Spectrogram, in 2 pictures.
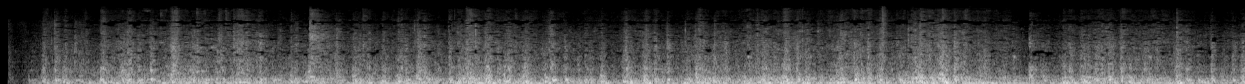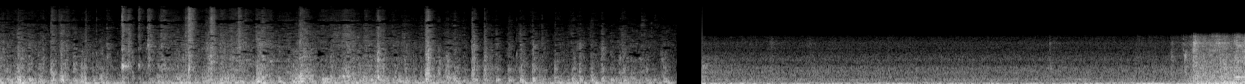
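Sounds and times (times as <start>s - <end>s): furniture rattling and clattering: 0.1s - 19.2s
earthquake rumble: 0.1s - 24.9s.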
